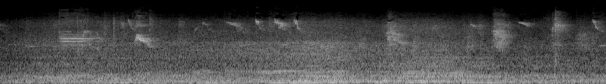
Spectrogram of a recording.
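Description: Small caged songbirds chirping: scattered short, high calls, some falling in pitch, over a steady low rumble.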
